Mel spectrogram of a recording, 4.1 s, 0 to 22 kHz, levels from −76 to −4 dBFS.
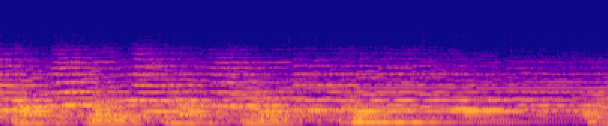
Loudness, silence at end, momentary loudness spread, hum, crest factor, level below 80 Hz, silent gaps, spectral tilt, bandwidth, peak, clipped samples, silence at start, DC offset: -22 LUFS; 0 s; 5 LU; none; 14 dB; -36 dBFS; none; -8 dB/octave; 9.4 kHz; -6 dBFS; under 0.1%; 0 s; under 0.1%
